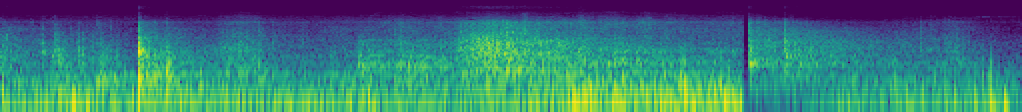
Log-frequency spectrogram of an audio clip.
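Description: Two sharp knocks, a loud one about a second in and another near the five-second mark, over a steady background rumble and hiss.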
